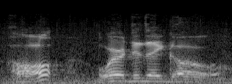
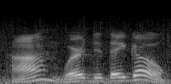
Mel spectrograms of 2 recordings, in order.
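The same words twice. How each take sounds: First: It is said in a Hulk voice. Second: It is said in his normal voice.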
